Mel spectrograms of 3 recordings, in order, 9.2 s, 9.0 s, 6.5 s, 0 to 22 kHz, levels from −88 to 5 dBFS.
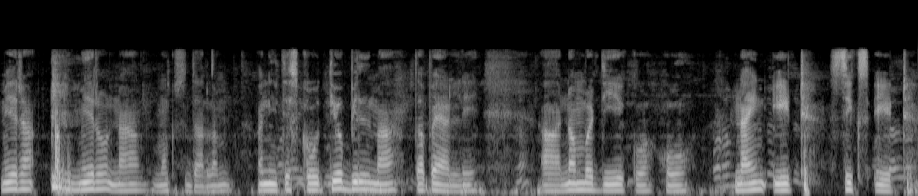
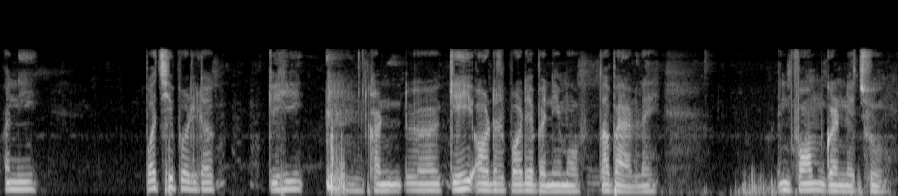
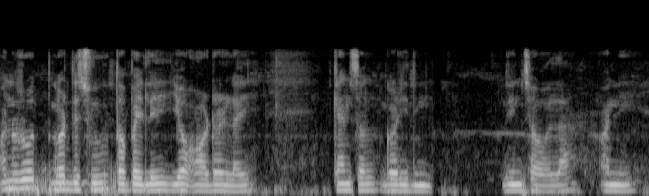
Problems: constant background noise, continuous background conversations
